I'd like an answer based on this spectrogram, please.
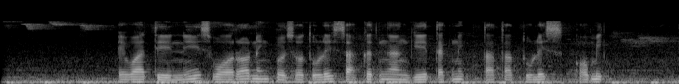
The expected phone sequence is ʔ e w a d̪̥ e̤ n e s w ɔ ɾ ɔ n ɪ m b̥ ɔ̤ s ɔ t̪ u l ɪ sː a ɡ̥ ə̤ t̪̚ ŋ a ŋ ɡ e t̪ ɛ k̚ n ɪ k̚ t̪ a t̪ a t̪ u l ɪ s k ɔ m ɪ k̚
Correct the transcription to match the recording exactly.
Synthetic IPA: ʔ e w a d̪̥ e̤ n e s w ɔ ɾ ɔ n ɪ ŋ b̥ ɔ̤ s ɔ t̪ u l ɪ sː a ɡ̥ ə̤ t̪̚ ŋ a ŋ ɡ e t̪ ɛ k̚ n ɪ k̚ t̪ a t̪ a t̪ u l ɪ s k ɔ m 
